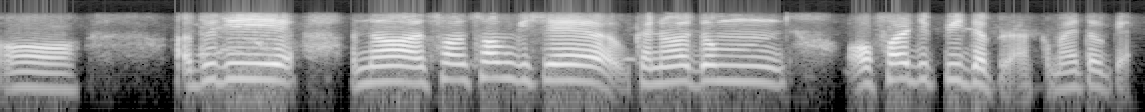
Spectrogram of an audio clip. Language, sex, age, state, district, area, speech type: Manipuri, female, 30-45, Manipur, Kangpokpi, urban, conversation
